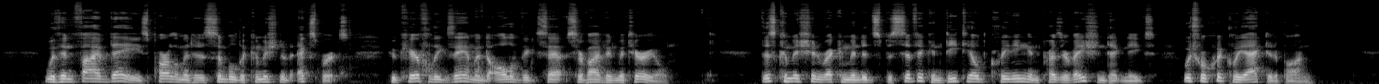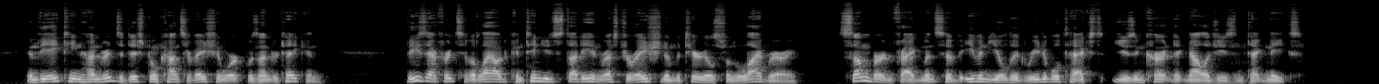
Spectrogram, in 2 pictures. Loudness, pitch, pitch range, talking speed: -22 LUFS, 115 Hz, 105-135 Hz, 150 wpm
